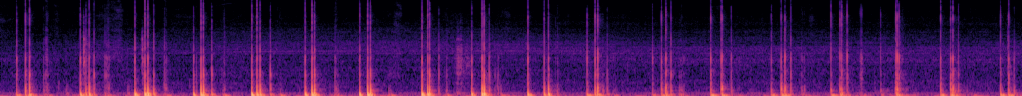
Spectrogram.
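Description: Long green nails tap and scratch the flat side of a black textured faux leather handbag with metal studs on the bottom. A steady, somewhat uneven run of short, dry, muffled taps with deep low-end thumps dies away instantly, with faint scratching between them.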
